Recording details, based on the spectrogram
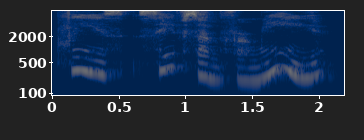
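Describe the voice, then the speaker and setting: A kindly, worried storybook witch, voiced by a woman, pleads politely. The pitch is lifted and the words are slow and drawn out, with a soft tone. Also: very animated, full character voice. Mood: pleading.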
